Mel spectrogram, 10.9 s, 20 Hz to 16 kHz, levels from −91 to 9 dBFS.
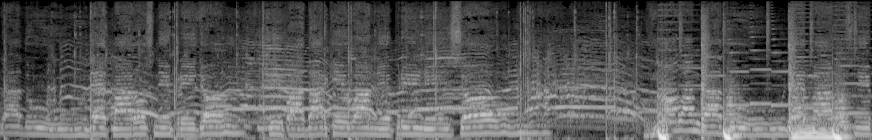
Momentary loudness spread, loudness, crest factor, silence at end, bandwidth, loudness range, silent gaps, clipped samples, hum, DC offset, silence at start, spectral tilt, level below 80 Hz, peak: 14 LU; -19 LUFS; 16 dB; 0 s; 15.5 kHz; 8 LU; none; under 0.1%; none; under 0.1%; 0 s; -6.5 dB/octave; -20 dBFS; 0 dBFS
